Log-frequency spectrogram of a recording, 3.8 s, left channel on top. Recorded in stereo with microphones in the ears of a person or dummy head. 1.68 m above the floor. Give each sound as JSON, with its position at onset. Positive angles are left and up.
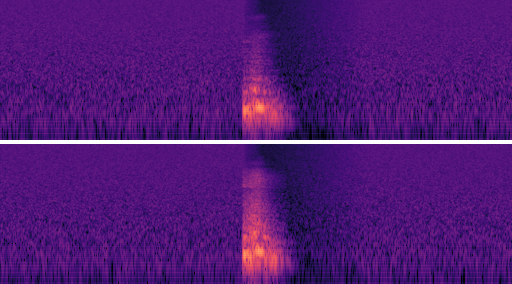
{"t": 1.8, "sound": "a whoosh", "side_deg": -50, "distance_m": 0.6}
